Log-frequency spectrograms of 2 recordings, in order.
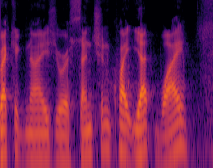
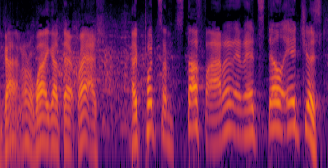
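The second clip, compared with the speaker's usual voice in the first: a pitched-up, laughing mock of a fretful person; whiny complainer; 6 semitones higher than usual. Teacher mocking a student fretting over a rash, laughing whine. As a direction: play the itchy doubter with a laugh.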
